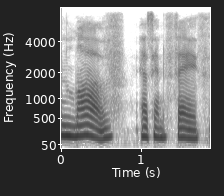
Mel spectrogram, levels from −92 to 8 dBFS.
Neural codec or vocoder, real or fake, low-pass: codec, 16 kHz, 4 kbps, FreqCodec, larger model; fake; 7.2 kHz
